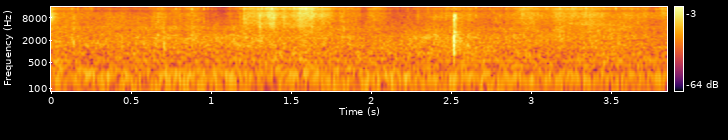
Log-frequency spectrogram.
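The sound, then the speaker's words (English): A steady, low engine rumble drones on without a break, like a car idling, with one brief sharp click partway through and no one talking. “Sounds like somebody's idling their car or something.”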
